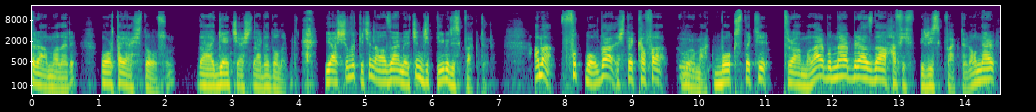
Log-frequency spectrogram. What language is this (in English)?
Turkish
